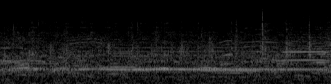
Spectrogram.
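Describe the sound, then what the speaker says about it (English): A crowd roars at a varsity high school football game against Naperville late in the fourth quarter, a sustained, distant wash of cheering and noise with a tone running through it and no clear speech. "Crowd is roaring loud here"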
